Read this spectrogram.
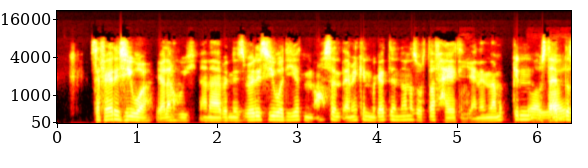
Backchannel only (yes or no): yes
